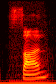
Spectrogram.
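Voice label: "san" tone 2, Chinese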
